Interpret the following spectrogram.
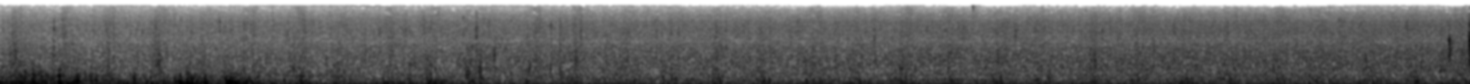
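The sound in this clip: Heavy rain pours down in a continuous, dense hiss that stays level throughout, without breaks and with no voices.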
